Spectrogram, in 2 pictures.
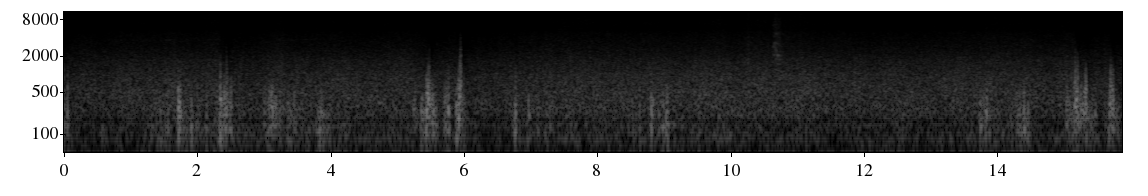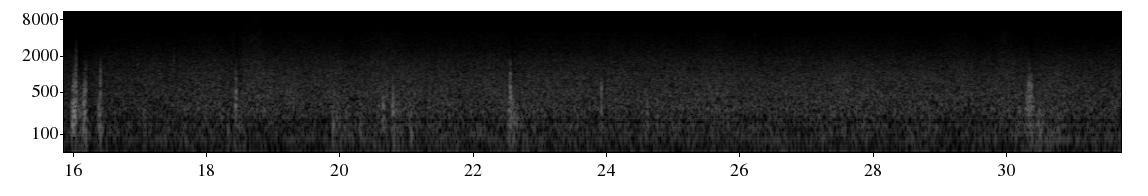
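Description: Wind buffeting the microphone in gusts over a steady rush of open sea water, heard from the deck of a moving ship. The strongest gusts come about two, six and fifteen seconds in.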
